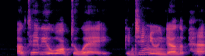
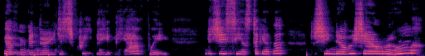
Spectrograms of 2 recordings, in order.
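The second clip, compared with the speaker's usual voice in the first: lightly voiced, higher anxious mare; fretting to herself, half under her breath; worried pony mare; 10 semitones higher than usual. A narrator's reading. Mare worrying someone saw them together, anxious voice. Octavia frets alone.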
